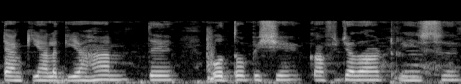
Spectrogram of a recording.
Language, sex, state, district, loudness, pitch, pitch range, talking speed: Punjabi, male, Punjab, Kapurthala, -16 LUFS, 200 Hz, 190-205 Hz, 130 wpm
